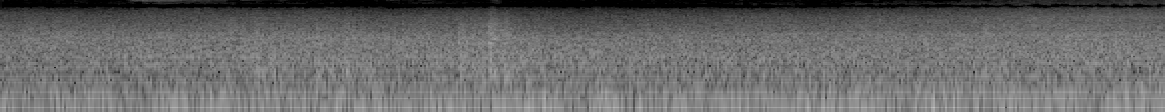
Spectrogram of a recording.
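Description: Train running past with a steady, dense rumbling noise.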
